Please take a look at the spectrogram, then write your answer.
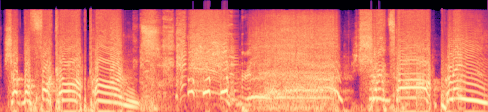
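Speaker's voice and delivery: yelling over the noise, high and loud; furious at the screaming friends, real yell; angry shout. Real, not acted. Annoyed streamer yells at noisy friends, shouting.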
